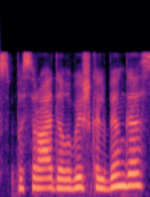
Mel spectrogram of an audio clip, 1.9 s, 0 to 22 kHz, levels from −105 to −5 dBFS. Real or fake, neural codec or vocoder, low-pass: real; none; 7.2 kHz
